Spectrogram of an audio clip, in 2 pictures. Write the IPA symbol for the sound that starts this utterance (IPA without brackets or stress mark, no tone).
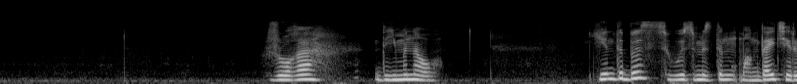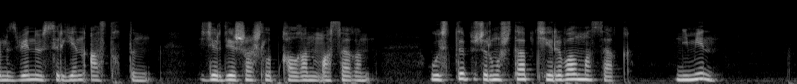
ʒ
